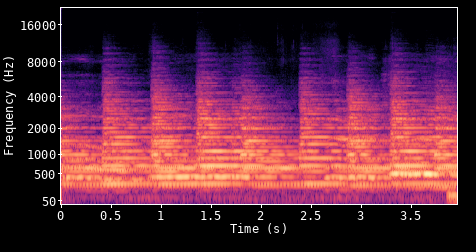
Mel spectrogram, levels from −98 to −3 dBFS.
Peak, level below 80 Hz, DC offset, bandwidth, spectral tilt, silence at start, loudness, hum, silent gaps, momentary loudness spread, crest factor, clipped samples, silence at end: -2 dBFS; -52 dBFS; under 0.1%; 8.8 kHz; -5.5 dB/octave; 0 s; -16 LUFS; none; none; 6 LU; 14 dB; under 0.1%; 0 s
